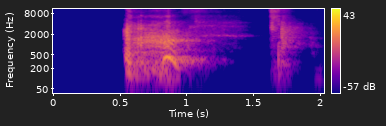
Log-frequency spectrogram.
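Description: Two harsh coughs, the first long, rough and gurgling, the second short; a productive cough with chest congestion.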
